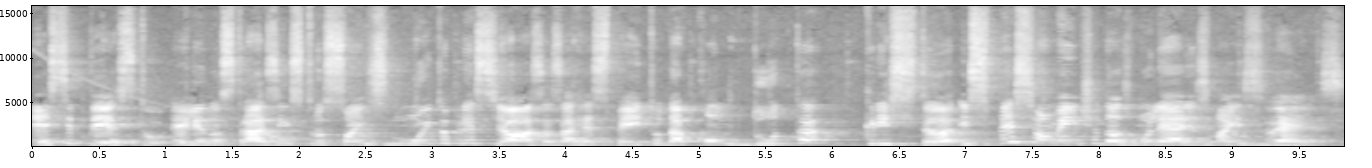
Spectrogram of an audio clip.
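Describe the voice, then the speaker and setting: A woman with a southern Brazilian accent speaks at a very slow pace in an extremely high, warm voice with lively intonation and audible room echo. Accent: gaúcho (southern Brazilian). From southern Brazil (Rio Grande do Sul). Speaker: pastor's wife giving a Bible reflection. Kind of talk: devotional Bible reflection. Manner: warm, conversational.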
